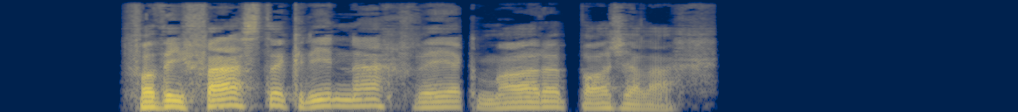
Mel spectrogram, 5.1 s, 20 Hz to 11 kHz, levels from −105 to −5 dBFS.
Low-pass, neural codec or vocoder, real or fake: 9.9 kHz; vocoder, 48 kHz, 128 mel bands, Vocos; fake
